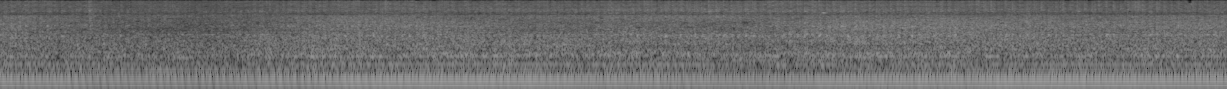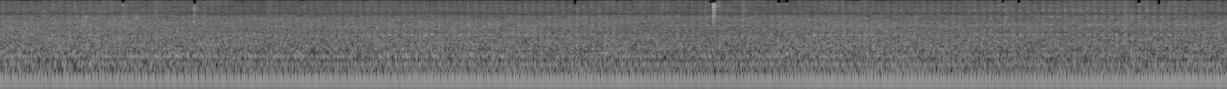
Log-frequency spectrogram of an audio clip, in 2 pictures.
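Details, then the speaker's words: Husqvarna self-propelled four-wheel-drive lawn mower after replacing shredded drive pulleys; engine started to test drive, steady even idle hum with no knocks or slipping, drive working: normal running. "but it's turning the drive is good the pulleys have been replaced everything under there is brand new"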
